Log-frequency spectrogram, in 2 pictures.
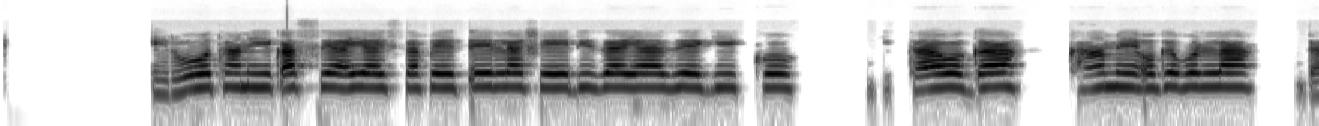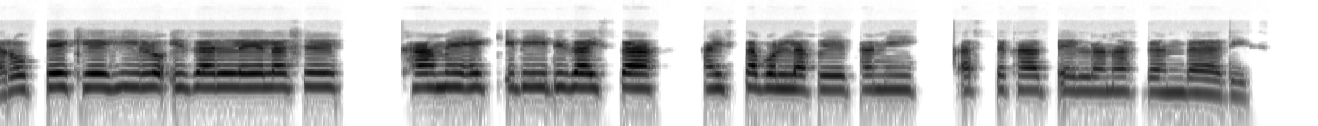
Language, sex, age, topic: Gamo, female, 18-24, government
